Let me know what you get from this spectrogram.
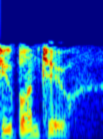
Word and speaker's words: Ubuntu: Shouts to Chris for sending me that Ubuntu pronunciation. Ubuntu. I need to start reading that because I'm still using. Oh, it's Ubuntu, but whatever.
